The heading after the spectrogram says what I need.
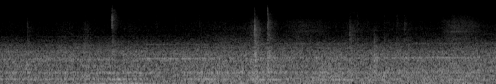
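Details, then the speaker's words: Jayco Eagle HT 25.5REOK travel trailer, living-room slide room 2 extending: a steady, even motor drone with no knocks or grinding, then a brief brrr as the slide mechanism sets itself at full extension. This is normal and harmless. "And I wanted you to hear that. That brrr noise is okay. That's just the slide mechanism setting itself. It doesn't harm it in any way."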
